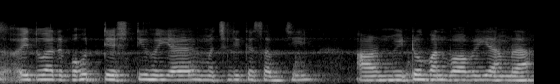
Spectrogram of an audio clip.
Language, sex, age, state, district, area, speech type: Maithili, female, 30-45, Bihar, Sitamarhi, urban, spontaneous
